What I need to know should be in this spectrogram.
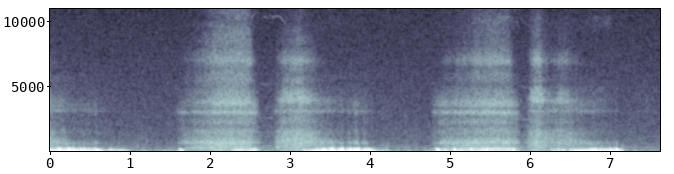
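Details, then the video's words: English bulldog snoring and breathing while asleep: low, rattling snore pulses about every one and a half seconds, each followed by a breathy hissing inhale. "English Bulldog Sleeping & Snoring Sound"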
